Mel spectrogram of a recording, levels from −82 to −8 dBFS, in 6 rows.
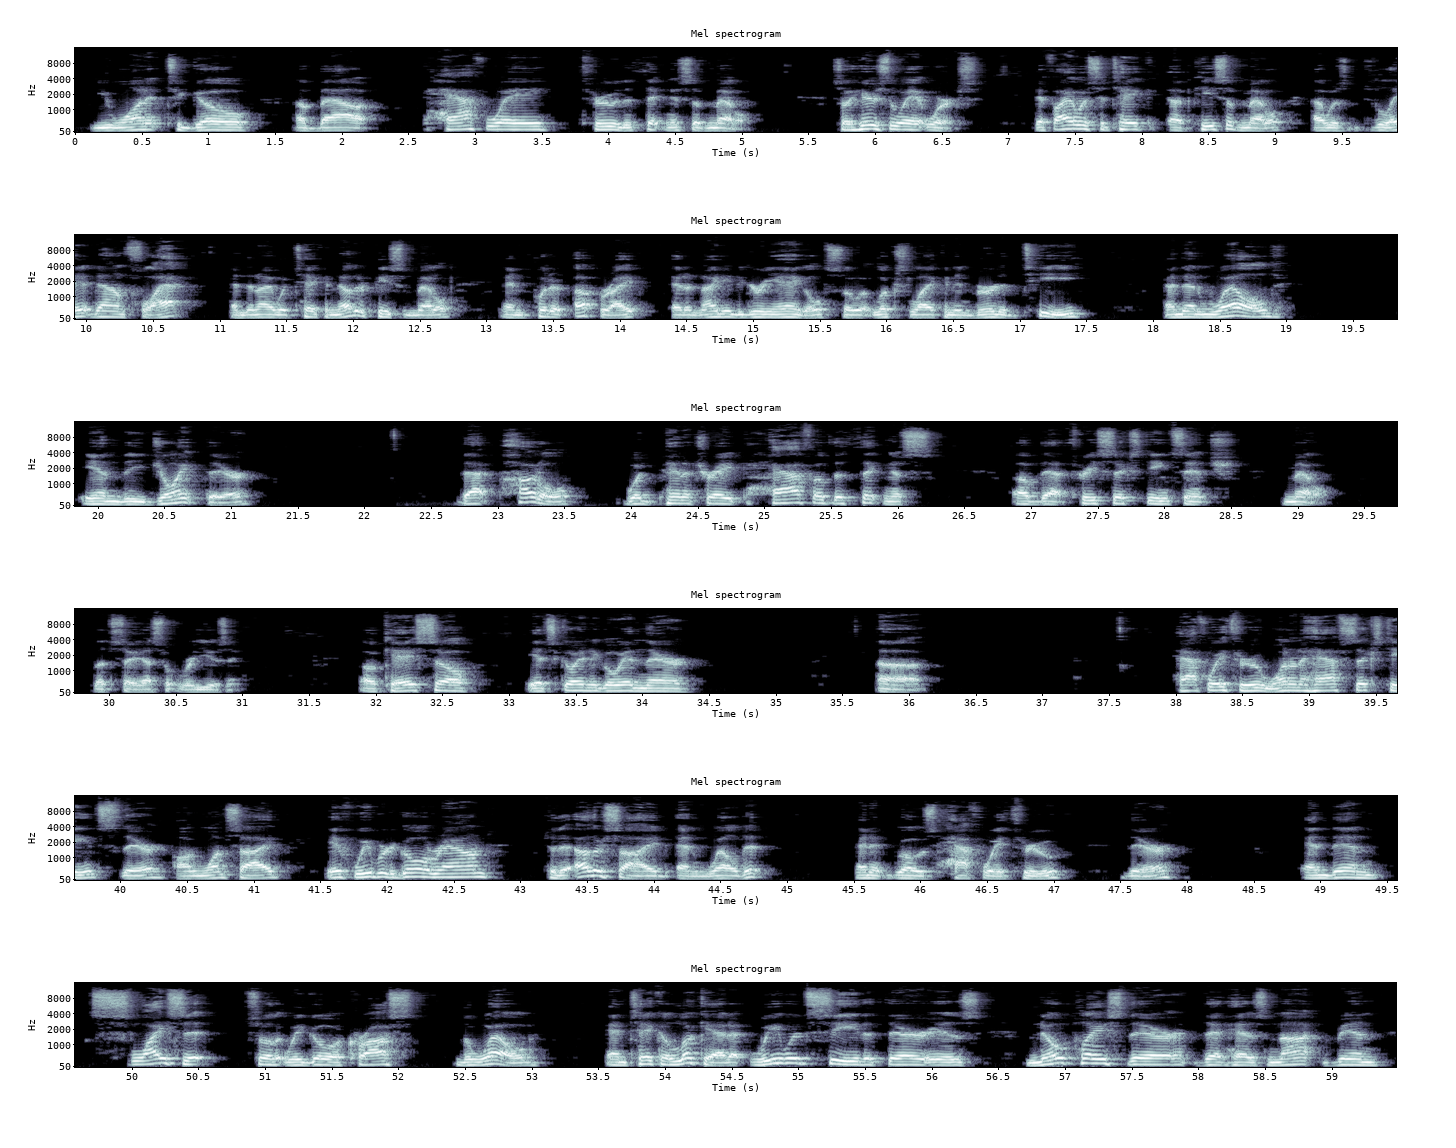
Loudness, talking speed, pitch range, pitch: -14 LUFS, 155 wpm, 115-155 Hz, 130 Hz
